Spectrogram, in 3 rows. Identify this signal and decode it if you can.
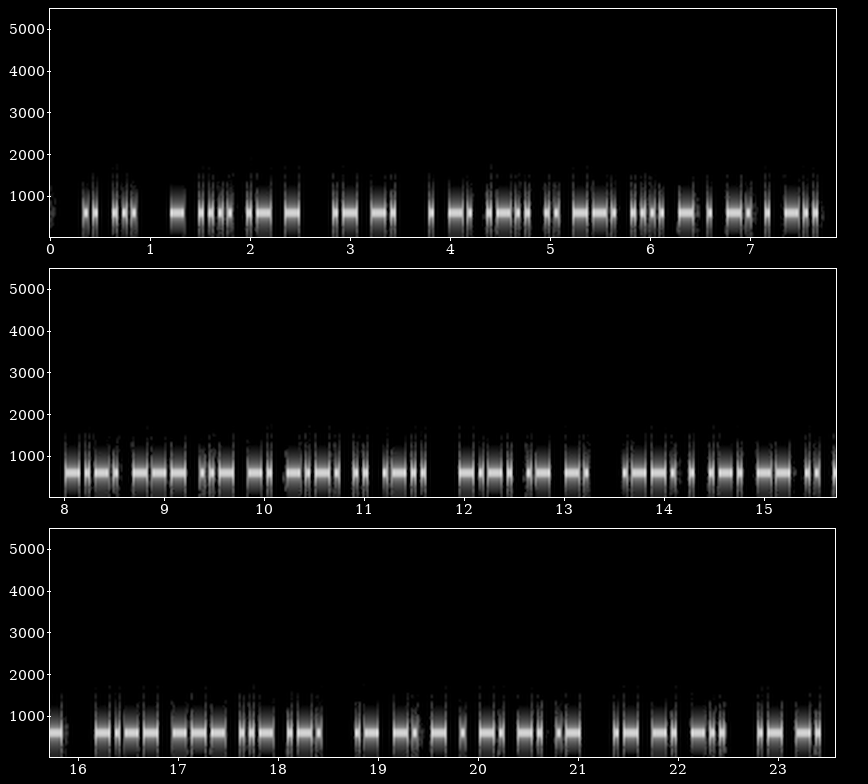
Morse code, heard as a keyed tone, about 25 wpm, 600 Hz. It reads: IS THAT AN ENLIGHTENED COUNCIL CAN PERMIT YOUR ANTENNA AND AN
